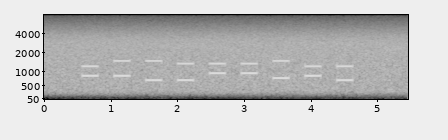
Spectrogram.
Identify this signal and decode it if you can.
DTMF, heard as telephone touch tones, dialled by machine, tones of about 240 ms, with radio hiss. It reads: 793200671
